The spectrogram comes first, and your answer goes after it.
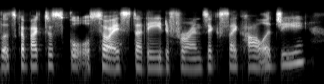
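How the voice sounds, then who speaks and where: A woman with an American accent speaks at medium pitch in a bright, sharp tone, with lively intonation and vocal fry. The sound is dry and close with no echo, against a quiet background. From US South, Kentucky (Louisville). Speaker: mental health advocate. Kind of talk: interview. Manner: talkative.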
